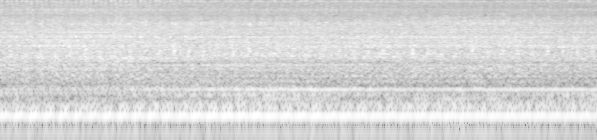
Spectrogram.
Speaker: Idling right down, no check engine lights. Do a little rev here. Yep, you can definitely hear it. Sounds great.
